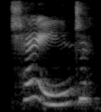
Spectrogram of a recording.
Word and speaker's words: change: Change is a tricky word. And it is tricky because in the word change, there's a long A sound.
